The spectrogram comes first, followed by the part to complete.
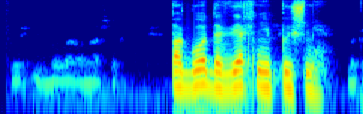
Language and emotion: Russian, neutral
